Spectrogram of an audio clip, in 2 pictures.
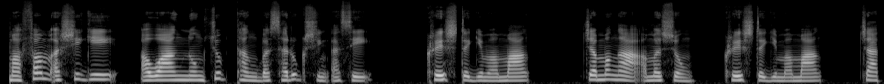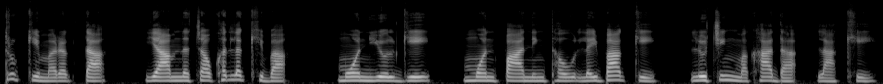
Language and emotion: Manipuri, neutral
